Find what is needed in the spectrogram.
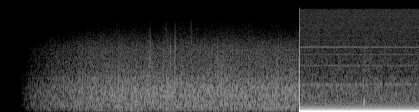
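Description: A faint hiss fades in, then about three seconds in a click is followed by a loud, steady low electrical hum, mains hum in the recording.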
